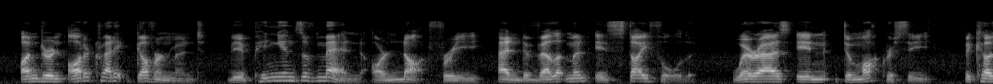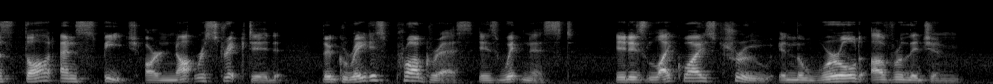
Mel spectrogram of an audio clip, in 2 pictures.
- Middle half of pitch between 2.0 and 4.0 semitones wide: No, wide, 5.6 semitones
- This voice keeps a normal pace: No, slow, 120 wpm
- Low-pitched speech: Yes, low, 115 Hz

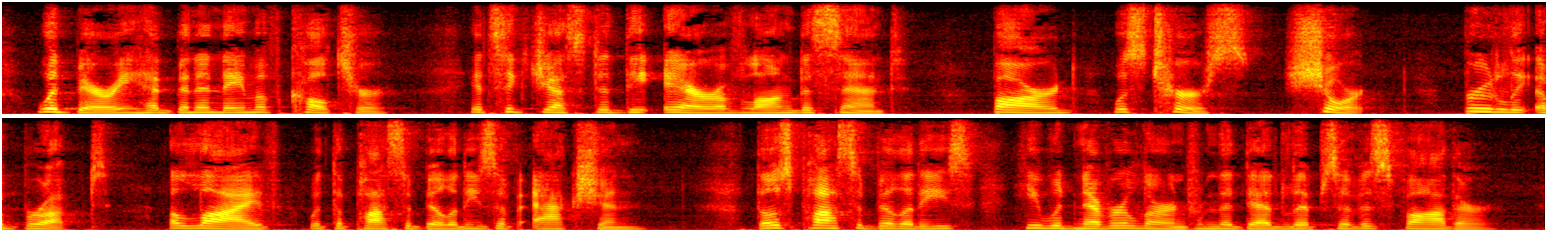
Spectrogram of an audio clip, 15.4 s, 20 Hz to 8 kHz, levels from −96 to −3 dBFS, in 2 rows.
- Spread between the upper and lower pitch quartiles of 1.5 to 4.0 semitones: Yes, average, 3.7 semitones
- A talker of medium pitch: Yes, medium, 155 Hz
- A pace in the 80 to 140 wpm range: No, average, 150 wpm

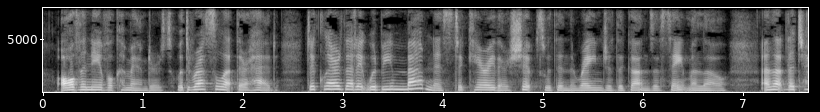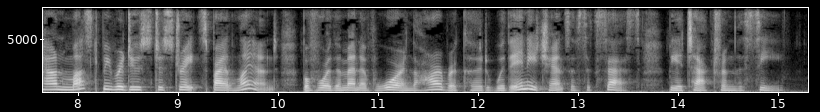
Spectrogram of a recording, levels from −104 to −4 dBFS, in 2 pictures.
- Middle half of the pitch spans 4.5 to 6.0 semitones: Yes, average, 5.3 semitones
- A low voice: No, high, 220 Hz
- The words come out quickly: Yes, fast, 225 wpm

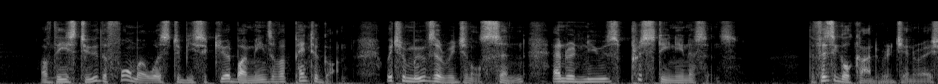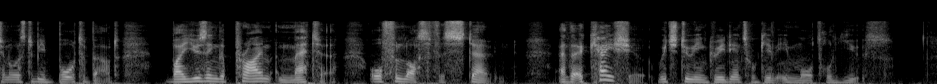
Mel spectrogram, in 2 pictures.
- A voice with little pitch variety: No, average, 4.8 semitones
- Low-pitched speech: Yes, low, 115 Hz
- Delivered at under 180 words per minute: Yes, average, 160 wpm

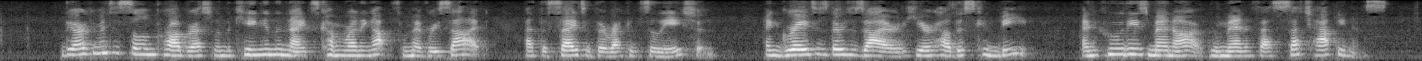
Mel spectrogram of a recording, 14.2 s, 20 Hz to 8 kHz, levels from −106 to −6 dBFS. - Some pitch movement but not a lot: Yes, average, 3.7 semitones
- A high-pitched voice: Yes, high, 205 Hz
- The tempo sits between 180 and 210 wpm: Yes, average, 185 wpm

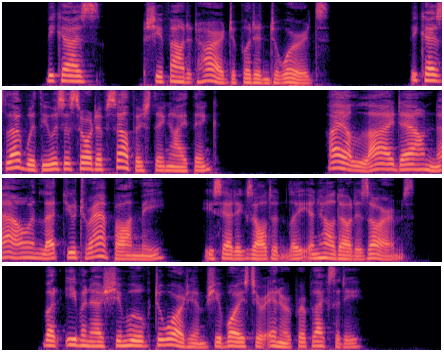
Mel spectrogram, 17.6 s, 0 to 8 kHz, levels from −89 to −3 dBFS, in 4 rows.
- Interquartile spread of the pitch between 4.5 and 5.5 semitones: Yes, average, 4.9 semitones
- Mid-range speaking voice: Yes, medium, 155 Hz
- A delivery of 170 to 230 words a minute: Yes, average, 175 wpm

